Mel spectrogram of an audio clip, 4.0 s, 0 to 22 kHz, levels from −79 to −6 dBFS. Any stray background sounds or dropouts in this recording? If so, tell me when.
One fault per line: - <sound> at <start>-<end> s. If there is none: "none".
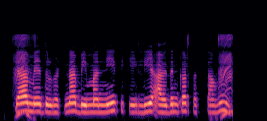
none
